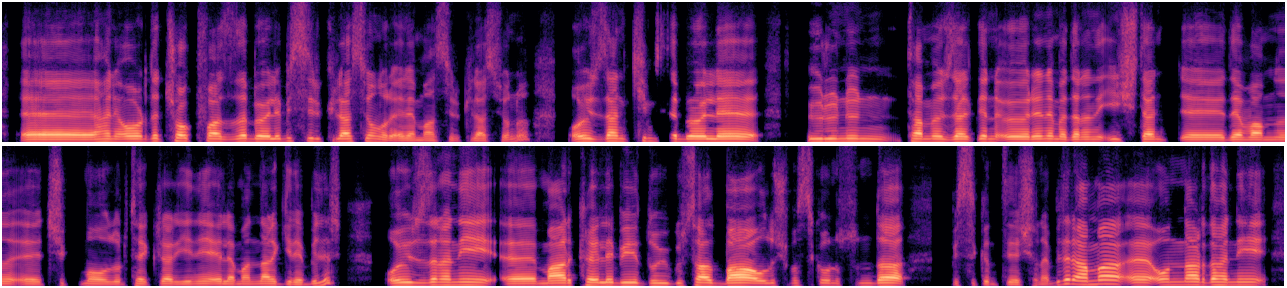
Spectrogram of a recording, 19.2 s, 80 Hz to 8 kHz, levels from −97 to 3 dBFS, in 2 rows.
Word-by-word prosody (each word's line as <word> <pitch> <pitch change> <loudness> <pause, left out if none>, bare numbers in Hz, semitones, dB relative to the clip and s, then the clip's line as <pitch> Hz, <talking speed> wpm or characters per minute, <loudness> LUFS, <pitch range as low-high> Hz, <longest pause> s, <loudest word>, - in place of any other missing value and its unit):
Eee, 130 0 +5
hani, 140 0 -2
orada 145 +2 0
çok 165 0 0
fazla 150 +1 0
böyle 145 0 +2
bir 160 - -10
sirkülasyon 150 0 -3
olur, 125 - -4
eleman 110 -1 -4
sirkülasyonu. - - -10 0.3
O 150 - +1
yüzden, 155 +1 0
kimse 155 -2 -9
böyle 145 -1 +4 0.4
ürünün 145 -2 -4
tam 150 -1 +2
özelliklerini 140 +1 -1
öğrenemeden, 140 -1 0
hani, 130 0 -6
işten, 135 0 -3
eee, 125 -1 -2
devamlı, 125 -1 -1
eee, 115 -1 -5
çıkma 125 - -11
olur, 120 0 -3
tekrar 120 0 -4
yeni 120 +2 -7
elemanlar 120 0 -2
girebilir. 110 -2 -7 0.3
O 145 - 0
yüzden, 155 +1 -1
hani, 165 -1 -1
eee, 130 +1 +3
markayla 145 +4 +3
bir 150 -2 -1
duygusal 135 +1 0
bağ 145 -1 +9
oluşması 135 0 -8
konusunda 140 +1 +1 0.4
bir - - -16
sıkıntı 115 -2 -13
yaşanabilir 110 - -5
ama, 215 +2 +4
eee, 155 0 +1
onlar 170 0 +1
da, 170 - +3
hani, 165 0 -3
140 Hz, 150 wpm, -20 LUFS, 125-150 Hz, 0.4 s, bağ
